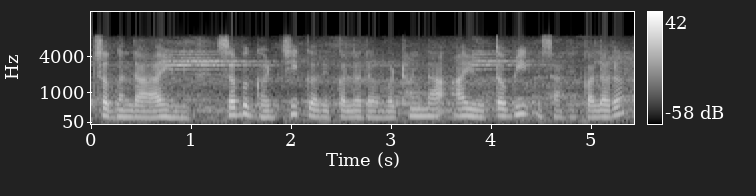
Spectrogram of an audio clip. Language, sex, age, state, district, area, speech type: Sindhi, female, 30-45, Gujarat, Junagadh, urban, spontaneous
